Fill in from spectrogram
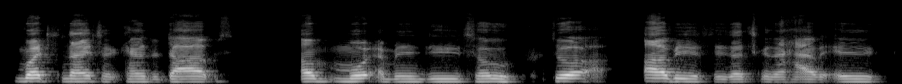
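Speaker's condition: Cerebral palsy; affects speech

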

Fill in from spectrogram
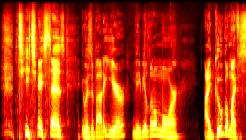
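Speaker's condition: No condition

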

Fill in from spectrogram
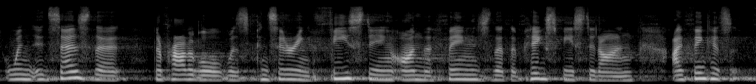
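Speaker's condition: Cleft palate; congenital

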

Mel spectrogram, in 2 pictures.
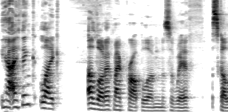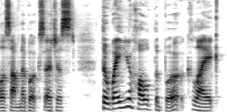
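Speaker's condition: No condition

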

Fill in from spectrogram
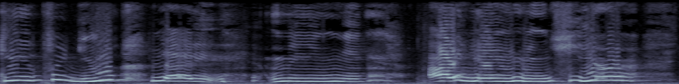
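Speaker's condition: Dystonia; brain damage sometimes in basal ganglia, lost control over body, nervous system affected, wheelchair user, hands affected; physical, occupational, speech therapy, therapeutic recreation at CRIT, Teletón USA, about 8 years, tires after therapy; takes deep breath and relaxes when tense to gain control, calms before able to speak

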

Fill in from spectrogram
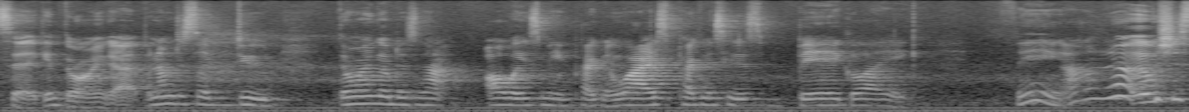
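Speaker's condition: No condition

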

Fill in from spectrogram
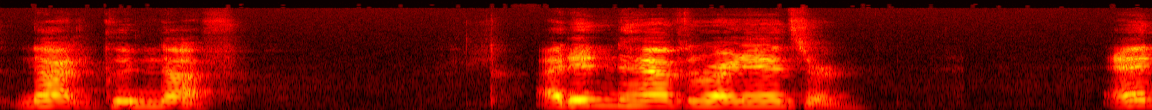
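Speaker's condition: Spastic cerebral palsy; from spinal meningitis, born 2 months premature, four childhood surgeries, weekly physical, occupational therapy; stiff, tight, involuntary muscle movements, mainly legs, moderately impaired balance, coordination, uses crutches, slow hands; in childhood froze under stress, could not speak or defend self verbally

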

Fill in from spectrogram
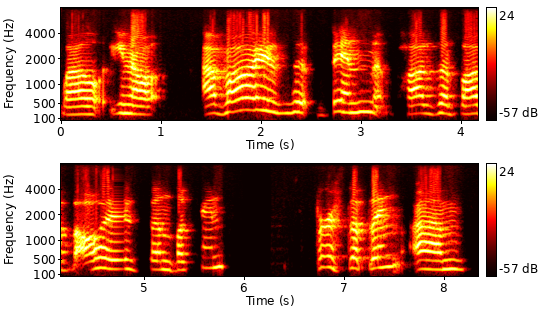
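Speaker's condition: Ataxia; wheelchair one year

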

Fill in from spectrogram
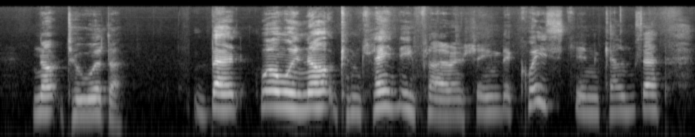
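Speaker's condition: Cerebral palsy; odd sort of voice

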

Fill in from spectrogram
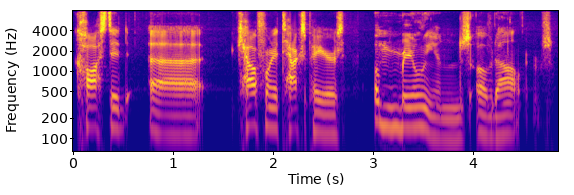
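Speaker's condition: No condition

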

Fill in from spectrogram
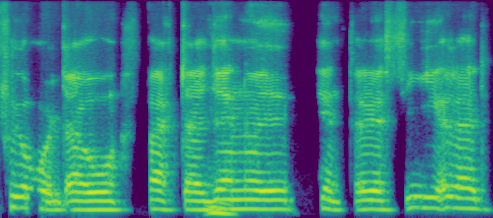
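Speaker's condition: Cerebral palsy; involuntary jerks

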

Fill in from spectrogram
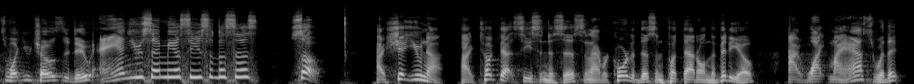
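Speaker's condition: Cleft lip and palate

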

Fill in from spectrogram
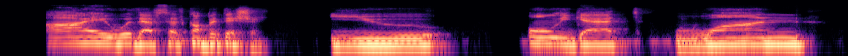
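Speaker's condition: Stutter; avoided speaking almost entirely for over 25 years; prolonged sounds, blocks

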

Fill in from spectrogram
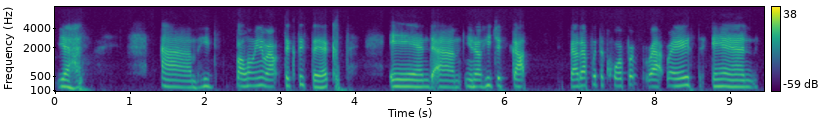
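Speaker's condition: Congenital hearing loss, congenital, about 75% hearing loss; cannot hear motorcycle engine or tires, relies on other cues to shift gear

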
